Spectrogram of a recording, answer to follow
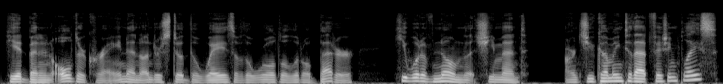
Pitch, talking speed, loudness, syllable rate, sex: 120 Hz, 255 wpm, -20 LUFS, 6.2 syllables/s, male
